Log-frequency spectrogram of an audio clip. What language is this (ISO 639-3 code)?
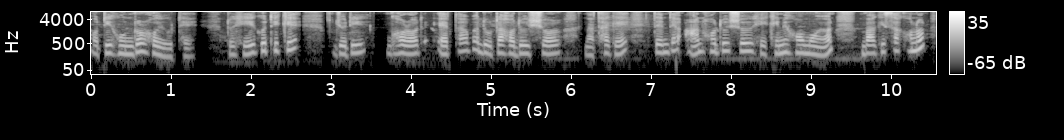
asm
